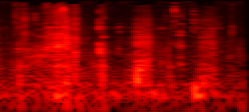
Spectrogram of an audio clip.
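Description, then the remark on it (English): Crunchy chewing of a puffed water lily pops snack right on the microphone, a rapid series of crisp crackly bites, with no talking. “I am chewing on mic.”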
